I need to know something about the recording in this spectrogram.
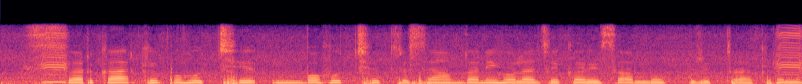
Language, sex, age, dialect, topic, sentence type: Bhojpuri, female, 18-24, Northern, banking, statement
